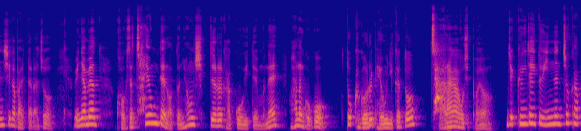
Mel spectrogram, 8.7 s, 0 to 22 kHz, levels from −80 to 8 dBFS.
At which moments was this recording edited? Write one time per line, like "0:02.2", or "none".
0:04.3
0:05.1
0:06.4
0:07.5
